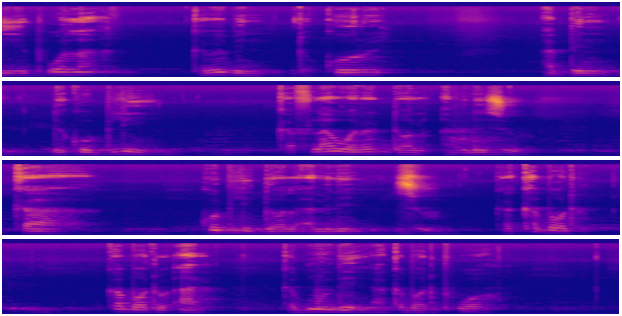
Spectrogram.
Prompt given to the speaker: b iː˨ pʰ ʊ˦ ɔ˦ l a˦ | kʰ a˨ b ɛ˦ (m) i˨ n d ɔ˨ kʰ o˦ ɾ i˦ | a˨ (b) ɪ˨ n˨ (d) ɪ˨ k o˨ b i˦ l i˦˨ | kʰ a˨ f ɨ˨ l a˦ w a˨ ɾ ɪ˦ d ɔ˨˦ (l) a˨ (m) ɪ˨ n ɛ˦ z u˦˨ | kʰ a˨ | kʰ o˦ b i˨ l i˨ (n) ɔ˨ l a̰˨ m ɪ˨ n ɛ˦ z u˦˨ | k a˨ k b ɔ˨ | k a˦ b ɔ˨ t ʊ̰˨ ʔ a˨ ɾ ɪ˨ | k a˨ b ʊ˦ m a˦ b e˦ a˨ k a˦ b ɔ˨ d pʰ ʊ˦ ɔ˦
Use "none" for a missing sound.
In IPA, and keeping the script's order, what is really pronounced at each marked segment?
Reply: b, b, d, l, m, d

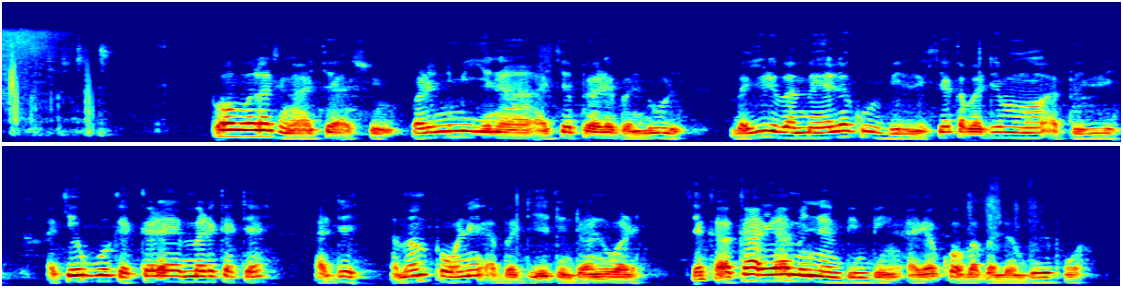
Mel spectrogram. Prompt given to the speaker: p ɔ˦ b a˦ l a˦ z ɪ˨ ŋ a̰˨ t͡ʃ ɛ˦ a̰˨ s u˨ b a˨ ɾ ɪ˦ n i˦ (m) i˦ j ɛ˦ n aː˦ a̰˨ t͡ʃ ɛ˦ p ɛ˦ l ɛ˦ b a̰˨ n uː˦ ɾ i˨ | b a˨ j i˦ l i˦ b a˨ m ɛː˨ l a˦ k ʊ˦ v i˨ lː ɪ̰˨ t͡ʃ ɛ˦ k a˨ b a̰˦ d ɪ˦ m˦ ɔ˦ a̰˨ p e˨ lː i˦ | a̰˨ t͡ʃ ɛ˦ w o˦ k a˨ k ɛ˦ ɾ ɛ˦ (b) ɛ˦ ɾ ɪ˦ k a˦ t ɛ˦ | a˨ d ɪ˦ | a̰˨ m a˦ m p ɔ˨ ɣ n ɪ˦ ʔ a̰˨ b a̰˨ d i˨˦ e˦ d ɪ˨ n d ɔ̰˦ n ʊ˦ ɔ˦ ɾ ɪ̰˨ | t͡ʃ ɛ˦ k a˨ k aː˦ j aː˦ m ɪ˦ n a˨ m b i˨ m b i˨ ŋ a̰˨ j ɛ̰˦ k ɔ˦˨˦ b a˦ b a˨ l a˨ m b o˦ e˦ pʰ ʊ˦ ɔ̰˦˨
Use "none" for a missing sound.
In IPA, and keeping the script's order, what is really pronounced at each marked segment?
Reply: m, m

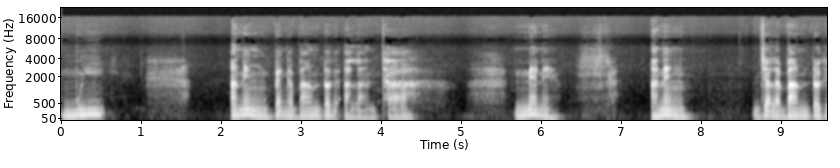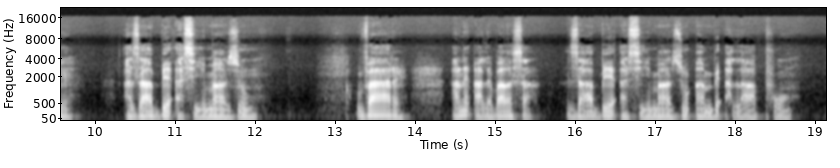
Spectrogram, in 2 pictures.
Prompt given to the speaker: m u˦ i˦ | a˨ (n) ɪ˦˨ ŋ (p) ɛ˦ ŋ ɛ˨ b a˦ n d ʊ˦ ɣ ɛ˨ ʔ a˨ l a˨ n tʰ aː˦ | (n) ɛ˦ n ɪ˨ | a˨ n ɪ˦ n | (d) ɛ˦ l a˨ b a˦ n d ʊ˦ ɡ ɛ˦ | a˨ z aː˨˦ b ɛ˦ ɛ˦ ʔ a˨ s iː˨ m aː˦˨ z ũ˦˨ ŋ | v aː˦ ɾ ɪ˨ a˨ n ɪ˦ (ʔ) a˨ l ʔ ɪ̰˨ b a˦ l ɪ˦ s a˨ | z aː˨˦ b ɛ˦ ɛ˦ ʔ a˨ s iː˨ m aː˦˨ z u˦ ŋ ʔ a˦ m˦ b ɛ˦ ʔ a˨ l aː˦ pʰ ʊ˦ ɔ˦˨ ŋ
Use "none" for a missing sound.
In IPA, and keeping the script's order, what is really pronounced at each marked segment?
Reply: n, b, n, d͡ʒ, ʔ

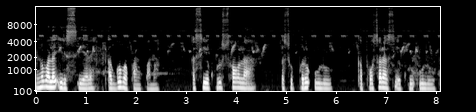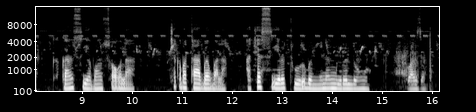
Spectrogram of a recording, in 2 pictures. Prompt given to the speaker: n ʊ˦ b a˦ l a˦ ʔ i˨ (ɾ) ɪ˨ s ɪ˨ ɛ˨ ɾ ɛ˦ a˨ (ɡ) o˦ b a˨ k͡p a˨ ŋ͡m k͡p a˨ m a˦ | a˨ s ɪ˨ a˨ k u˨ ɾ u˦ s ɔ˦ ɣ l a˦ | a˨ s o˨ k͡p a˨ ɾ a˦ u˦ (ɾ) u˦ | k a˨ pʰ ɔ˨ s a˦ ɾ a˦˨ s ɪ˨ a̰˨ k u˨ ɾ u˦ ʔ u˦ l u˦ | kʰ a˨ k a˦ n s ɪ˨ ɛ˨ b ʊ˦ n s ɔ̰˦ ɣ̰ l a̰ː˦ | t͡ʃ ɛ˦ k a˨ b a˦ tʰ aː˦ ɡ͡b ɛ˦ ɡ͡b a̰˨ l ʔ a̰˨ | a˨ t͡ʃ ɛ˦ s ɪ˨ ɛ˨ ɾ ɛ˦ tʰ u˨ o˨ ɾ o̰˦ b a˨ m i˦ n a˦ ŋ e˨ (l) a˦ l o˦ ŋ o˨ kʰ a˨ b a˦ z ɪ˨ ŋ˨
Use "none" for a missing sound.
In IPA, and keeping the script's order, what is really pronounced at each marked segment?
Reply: ɾ, ɡ, l, ɾ

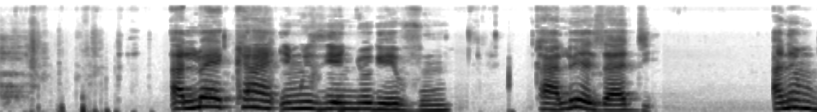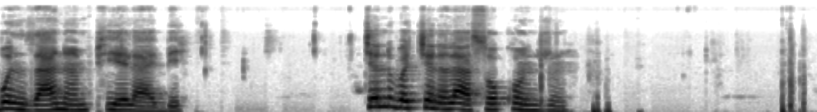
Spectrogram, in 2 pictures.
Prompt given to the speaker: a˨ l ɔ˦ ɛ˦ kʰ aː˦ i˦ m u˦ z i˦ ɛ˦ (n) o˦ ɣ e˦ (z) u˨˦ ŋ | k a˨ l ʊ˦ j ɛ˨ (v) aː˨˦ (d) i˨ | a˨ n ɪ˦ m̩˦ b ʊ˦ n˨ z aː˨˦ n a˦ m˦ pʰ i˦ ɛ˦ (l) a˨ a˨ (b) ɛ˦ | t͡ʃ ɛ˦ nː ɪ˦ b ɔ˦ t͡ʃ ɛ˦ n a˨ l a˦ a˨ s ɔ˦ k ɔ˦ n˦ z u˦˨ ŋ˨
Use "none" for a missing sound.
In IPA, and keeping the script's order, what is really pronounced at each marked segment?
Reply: ɲ, v, z, d, l, b

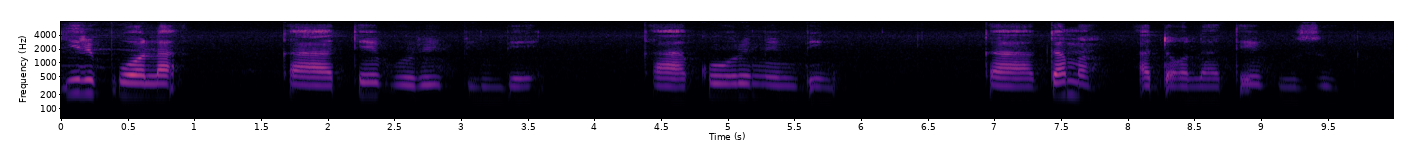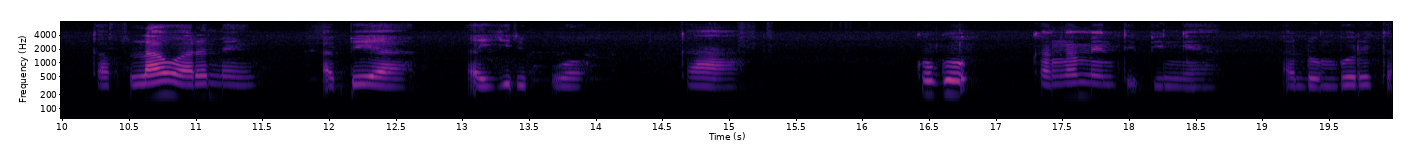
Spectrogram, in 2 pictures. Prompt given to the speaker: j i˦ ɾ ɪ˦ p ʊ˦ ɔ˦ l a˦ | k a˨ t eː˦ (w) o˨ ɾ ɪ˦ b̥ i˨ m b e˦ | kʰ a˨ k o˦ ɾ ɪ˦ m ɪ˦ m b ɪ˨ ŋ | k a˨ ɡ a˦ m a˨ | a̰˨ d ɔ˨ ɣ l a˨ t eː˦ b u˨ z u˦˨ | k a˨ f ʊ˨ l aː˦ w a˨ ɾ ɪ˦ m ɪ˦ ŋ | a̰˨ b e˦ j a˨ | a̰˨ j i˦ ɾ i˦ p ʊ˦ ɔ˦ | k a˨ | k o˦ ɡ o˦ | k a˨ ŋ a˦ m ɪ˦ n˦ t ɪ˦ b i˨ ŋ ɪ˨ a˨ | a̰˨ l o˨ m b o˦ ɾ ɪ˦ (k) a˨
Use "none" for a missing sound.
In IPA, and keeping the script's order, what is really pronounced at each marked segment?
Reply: b, k

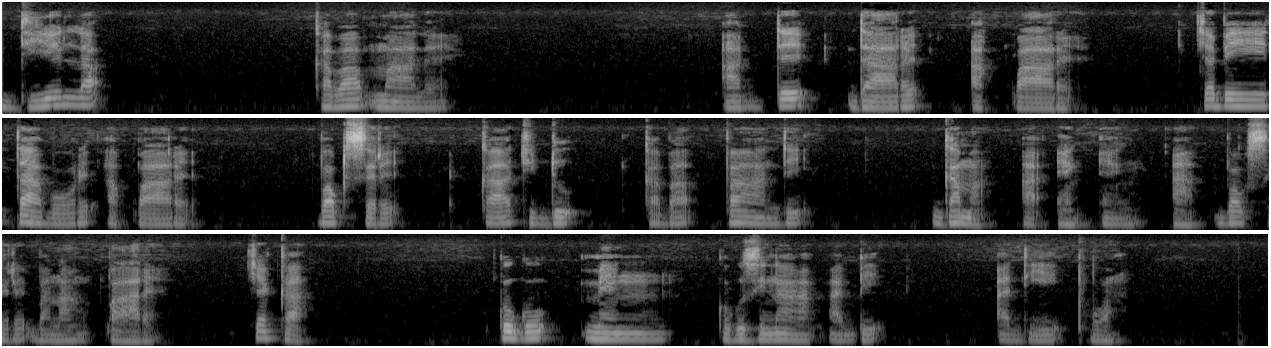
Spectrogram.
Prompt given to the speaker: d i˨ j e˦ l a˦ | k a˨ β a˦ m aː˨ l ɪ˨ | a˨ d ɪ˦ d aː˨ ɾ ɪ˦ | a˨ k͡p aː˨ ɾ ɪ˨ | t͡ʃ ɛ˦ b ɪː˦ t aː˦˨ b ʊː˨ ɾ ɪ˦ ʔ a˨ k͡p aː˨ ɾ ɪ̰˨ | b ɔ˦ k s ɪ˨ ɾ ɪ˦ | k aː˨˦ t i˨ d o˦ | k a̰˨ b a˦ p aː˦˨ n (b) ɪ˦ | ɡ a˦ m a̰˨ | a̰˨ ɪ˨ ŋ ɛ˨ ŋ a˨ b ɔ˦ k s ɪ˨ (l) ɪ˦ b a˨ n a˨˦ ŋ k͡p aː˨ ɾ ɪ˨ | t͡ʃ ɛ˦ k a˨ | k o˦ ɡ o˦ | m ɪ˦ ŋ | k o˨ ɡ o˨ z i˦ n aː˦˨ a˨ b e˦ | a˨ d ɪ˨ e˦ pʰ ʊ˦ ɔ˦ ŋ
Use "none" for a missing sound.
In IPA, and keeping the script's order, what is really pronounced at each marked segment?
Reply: d, ɾ

